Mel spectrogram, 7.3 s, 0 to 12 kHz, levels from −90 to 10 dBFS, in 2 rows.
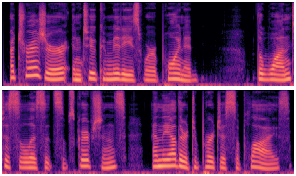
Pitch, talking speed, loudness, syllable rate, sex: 190 Hz, 150 wpm, -17 LUFS, 5.6 syllables/s, female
